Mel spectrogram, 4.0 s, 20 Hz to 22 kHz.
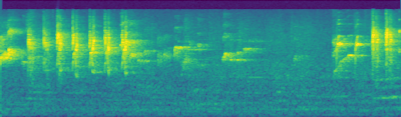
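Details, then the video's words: Red siskin, a caged songbird, singing in a lively, continuous style: rapid bursts of high, buzzy chirps, then a short pause and a fresh run of twittering notes. "RED SISKIN CLASICC MEWAH GACOR 24 JAM"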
